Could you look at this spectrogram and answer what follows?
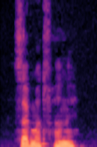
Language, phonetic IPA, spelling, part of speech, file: Polish, [ˌzaɡmatˈfãnɨ], zagmatwany, adjective, LL-Q809 (pol)-zagmatwany.wav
